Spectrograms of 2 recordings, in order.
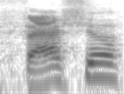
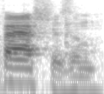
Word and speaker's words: fascia: It's not fascism. It's fascia.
